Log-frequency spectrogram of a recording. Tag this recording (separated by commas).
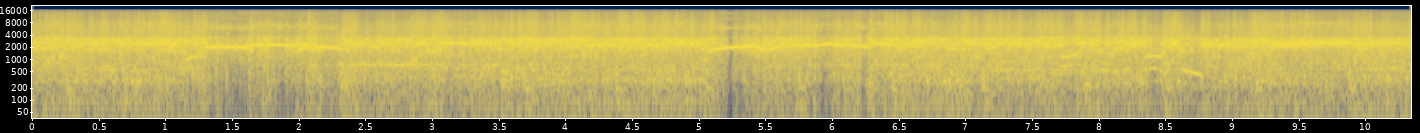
Speech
